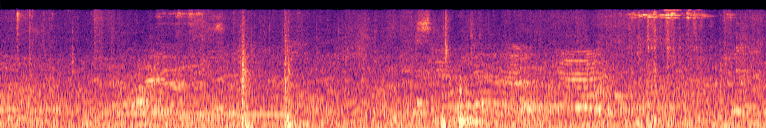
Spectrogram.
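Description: A plastic bag crinkles and rustles as it is handled up close.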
